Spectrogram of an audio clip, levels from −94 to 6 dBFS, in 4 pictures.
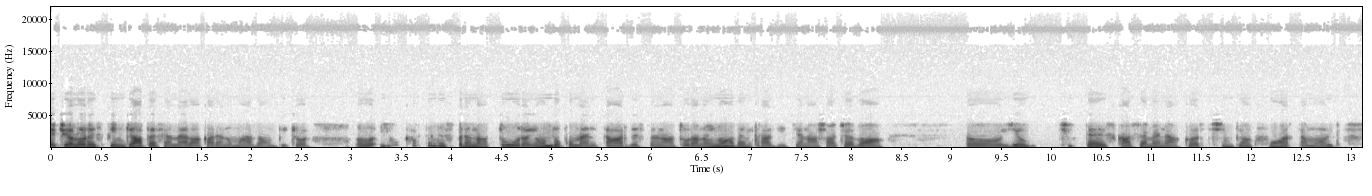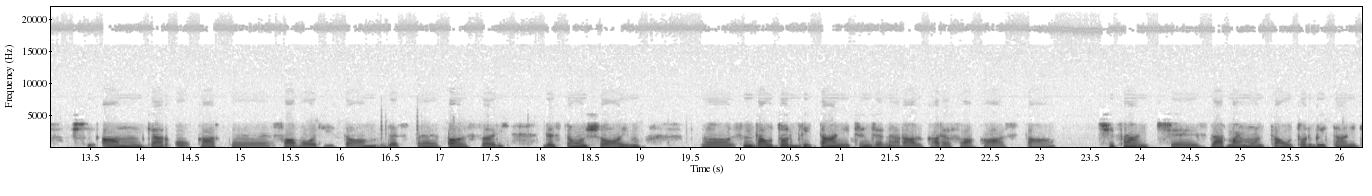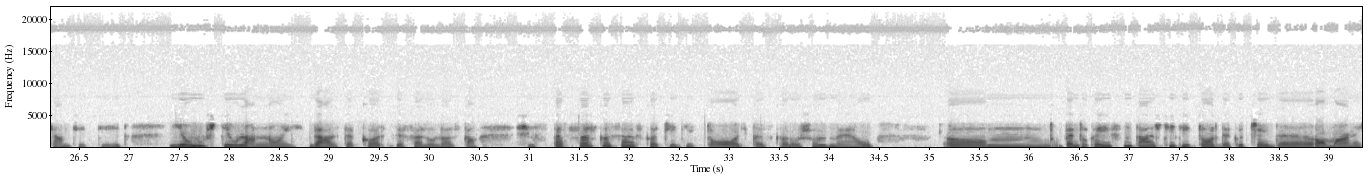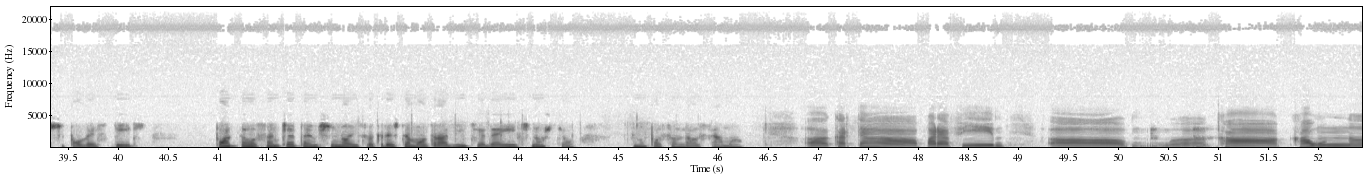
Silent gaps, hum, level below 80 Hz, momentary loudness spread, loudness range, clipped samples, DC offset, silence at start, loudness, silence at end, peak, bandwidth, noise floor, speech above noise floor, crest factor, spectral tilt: none; none; -82 dBFS; 13 LU; 5 LU; under 0.1%; under 0.1%; 0 s; -31 LUFS; 0 s; -8 dBFS; over 20 kHz; -63 dBFS; 32 dB; 24 dB; -6 dB/octave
